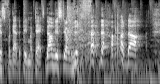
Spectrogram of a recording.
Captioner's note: laughing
